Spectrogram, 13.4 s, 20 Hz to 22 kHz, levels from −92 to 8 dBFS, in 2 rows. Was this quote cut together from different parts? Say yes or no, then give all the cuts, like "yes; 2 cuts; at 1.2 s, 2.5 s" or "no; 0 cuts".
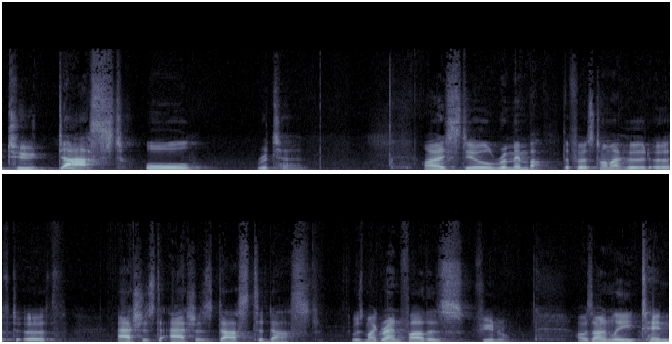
no; 0 cuts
